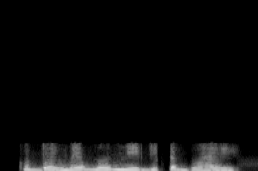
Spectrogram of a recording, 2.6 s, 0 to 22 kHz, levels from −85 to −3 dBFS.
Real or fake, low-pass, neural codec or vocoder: fake; 3.6 kHz; codec, 16 kHz, 0.5 kbps, FreqCodec, smaller model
